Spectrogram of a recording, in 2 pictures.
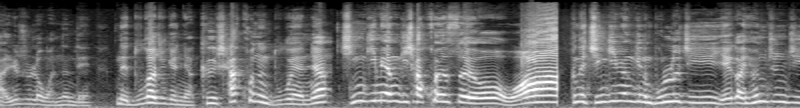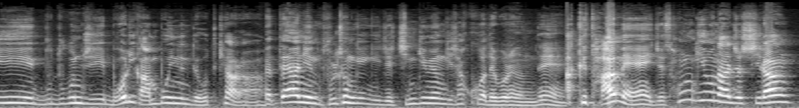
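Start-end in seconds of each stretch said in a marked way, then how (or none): none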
